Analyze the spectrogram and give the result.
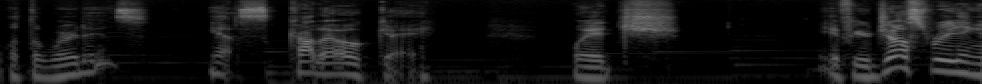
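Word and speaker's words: カラオケ: addressing it, but yes, in English, we pronounce it karaoke, even though it's not even close to how it's pronounced in Japanese. Karaoke. Like, pretty much every syllable is different. Ka versus K. As it instead of re, not he. Slight difference there, but it's there. O is the same. Karaoke. And then key instead of K.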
